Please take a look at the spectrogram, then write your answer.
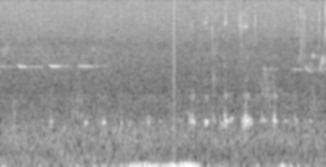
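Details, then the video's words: Swamp frogs croak in brief, irregular bursts that bunch up in the second half. A sharp click cuts through midway, a faint high bird whistle sounds early, and a steady low background murmur runs throughout. "Frogs In The Swamp - Relaxing Nature Sounds"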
